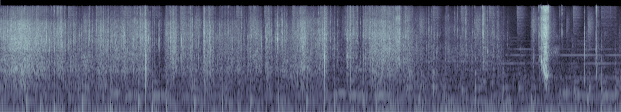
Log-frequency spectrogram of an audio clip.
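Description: Sheets of white tissue paper crinkling and rustling as they are wrapped and pressed around a bouquet, over background music. Near the end a single short falling swoosh, the loudest sound.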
